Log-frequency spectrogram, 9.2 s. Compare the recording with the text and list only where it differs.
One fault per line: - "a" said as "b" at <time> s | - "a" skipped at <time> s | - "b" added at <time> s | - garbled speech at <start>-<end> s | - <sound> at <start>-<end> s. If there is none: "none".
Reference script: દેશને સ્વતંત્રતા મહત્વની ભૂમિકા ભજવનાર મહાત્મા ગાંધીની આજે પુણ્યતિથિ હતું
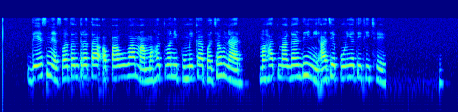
- "અપાવવામાં" added at 2.1 s
- "હતું" said as "છે" at 7.5 s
